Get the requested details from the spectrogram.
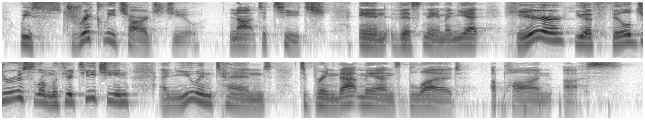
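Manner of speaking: ordinary talk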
